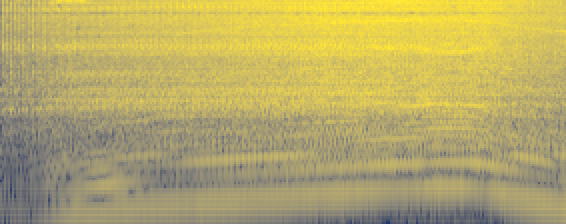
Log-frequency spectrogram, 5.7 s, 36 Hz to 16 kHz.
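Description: A 2015 Renault Lodgy RXZ diesel engine idles close by, then rises into a slow, steady rev that holds a loud, even drone with clear harmonic tones throughout. No one speaks.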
